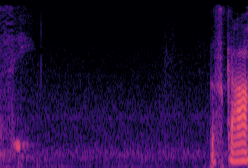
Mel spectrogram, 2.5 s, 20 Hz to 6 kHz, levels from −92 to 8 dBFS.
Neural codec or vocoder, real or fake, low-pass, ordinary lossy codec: vocoder, 44.1 kHz, 80 mel bands, Vocos; fake; 5.4 kHz; none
